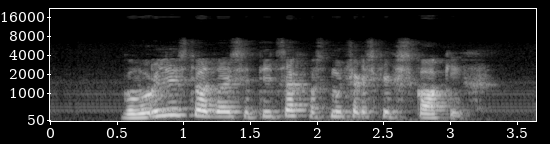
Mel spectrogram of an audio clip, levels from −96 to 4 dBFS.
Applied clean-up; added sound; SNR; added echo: none; none; none; none.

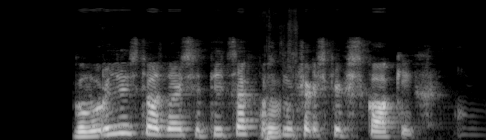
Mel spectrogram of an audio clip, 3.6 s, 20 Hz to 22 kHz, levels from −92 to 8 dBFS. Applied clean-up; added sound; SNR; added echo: neural mask model DeepFilterNet 3.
